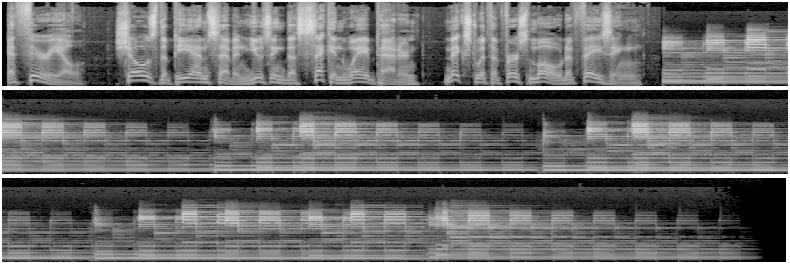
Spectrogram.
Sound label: Ethereal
